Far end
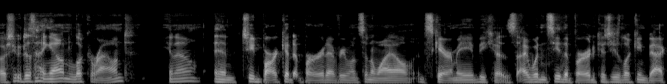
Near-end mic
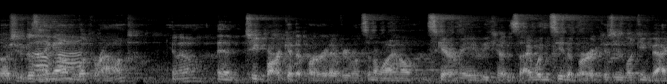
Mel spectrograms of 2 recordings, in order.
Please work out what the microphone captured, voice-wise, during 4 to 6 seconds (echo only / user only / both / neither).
echo only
